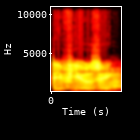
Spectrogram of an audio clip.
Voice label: defusing bomb, radio; GSG9

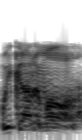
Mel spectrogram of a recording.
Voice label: no enemies left, radio; GSG9

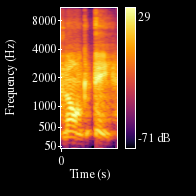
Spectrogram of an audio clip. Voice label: longa, radio; LEET

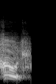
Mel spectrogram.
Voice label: hall, radio; LEET

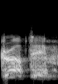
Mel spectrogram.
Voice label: enemy down, radio; GSG9

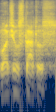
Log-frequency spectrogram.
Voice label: request report, radio; SAS

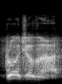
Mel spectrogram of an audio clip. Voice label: affirmative, radio; SAS

